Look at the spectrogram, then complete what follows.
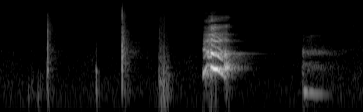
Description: I get the hiccups once a year and they are absurd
